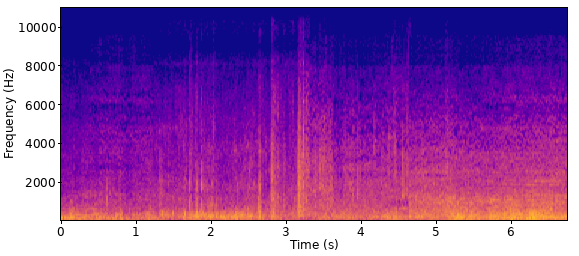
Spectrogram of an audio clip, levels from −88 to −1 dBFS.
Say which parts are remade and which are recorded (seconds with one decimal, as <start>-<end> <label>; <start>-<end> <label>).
0.0-1.6 remade; 1.6-5.6 recorded; 5.6-6.7 remade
